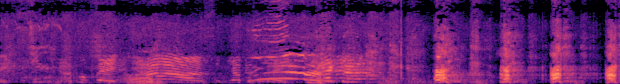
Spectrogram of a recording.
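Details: German Shepherd in IGP competition training: a man speaks with a rising, sing-song voice, then the dog answers with four sharp, loud barks at uneven intervals, one roughly every half second to second.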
